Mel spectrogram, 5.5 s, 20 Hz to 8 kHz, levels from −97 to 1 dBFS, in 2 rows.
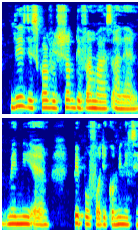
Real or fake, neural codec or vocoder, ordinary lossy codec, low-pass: real; none; MP3, 48 kbps; 7.2 kHz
